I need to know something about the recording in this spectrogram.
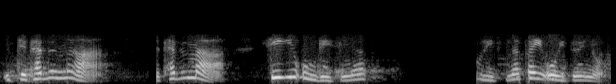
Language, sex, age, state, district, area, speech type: Manipuri, female, 60+, Manipur, Imphal West, urban, conversation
